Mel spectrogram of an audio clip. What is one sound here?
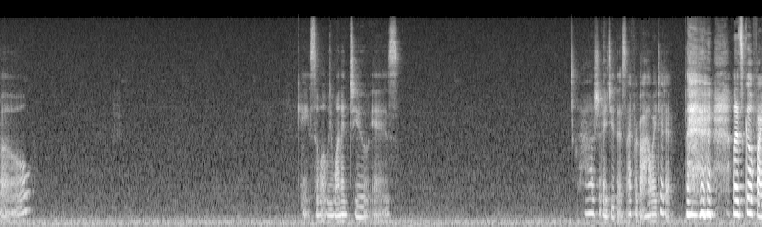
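A young woman talks calmly and cheerfully into a nearby microphone.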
